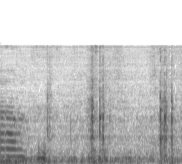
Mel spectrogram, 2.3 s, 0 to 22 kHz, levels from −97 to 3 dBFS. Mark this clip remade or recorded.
remade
